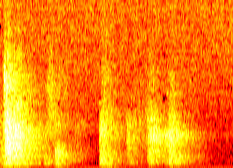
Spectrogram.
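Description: Several firm knocks by a mother on a bedroom door, about five dull thuds in an uneven rhythm with a short pause partway through, heard alone with no voices.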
